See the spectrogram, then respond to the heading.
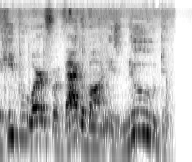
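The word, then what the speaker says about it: נוד: The Hebrew word for vagabond is nude. Nude, like N-U-D-E, but it's spelled N-U-D.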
